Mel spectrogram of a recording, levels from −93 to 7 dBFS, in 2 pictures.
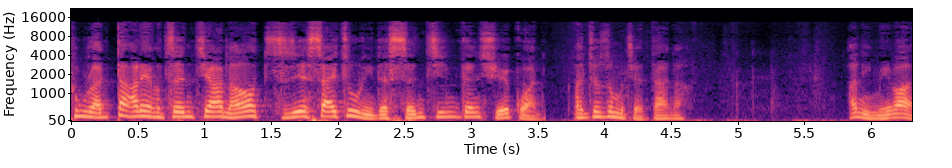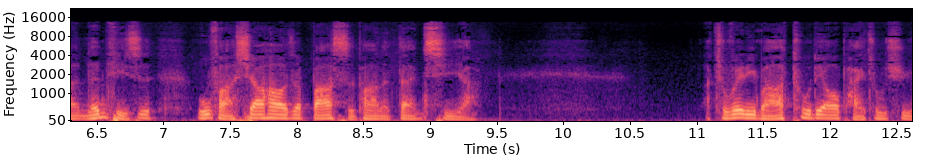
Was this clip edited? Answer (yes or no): yes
